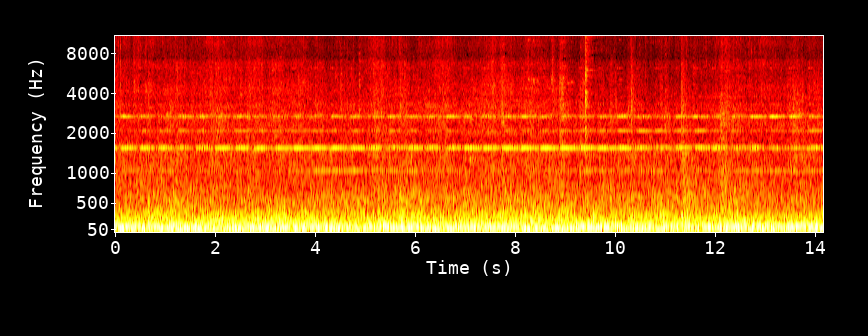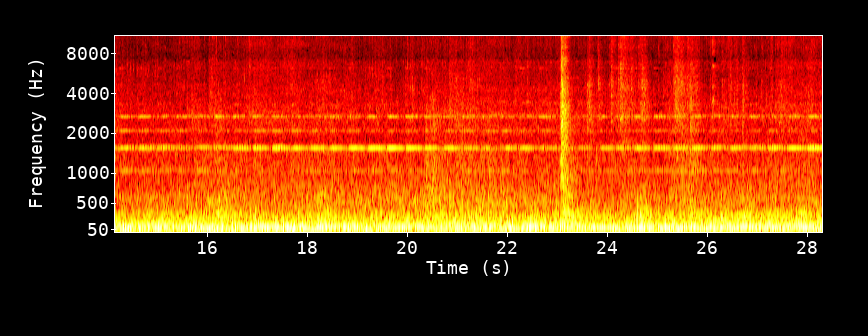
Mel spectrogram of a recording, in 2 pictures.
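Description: Intermodal freight train's cars rolling past on steel wheels: a loud, steady low rumble with a thin, high-pitched whine held over it. A single sharp clank about 23 seconds in.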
